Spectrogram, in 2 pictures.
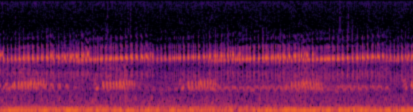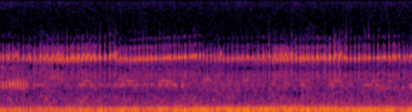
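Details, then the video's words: Boreal chorus frogs calling in a dense chorus: a steady, high, rapidly pulsed creaking trill with no breaks, over a lower pulsing hum that repeats about every one and a half seconds and a constant low rumble. "Boreal Chorus Frog sound"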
